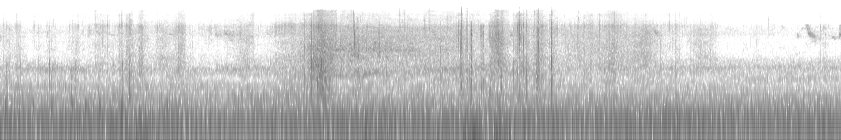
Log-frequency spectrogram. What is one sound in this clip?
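A fishing reel clicks and whirs as the line is wound in.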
